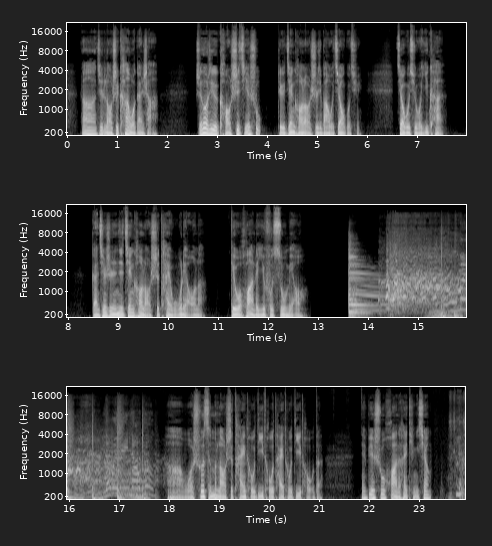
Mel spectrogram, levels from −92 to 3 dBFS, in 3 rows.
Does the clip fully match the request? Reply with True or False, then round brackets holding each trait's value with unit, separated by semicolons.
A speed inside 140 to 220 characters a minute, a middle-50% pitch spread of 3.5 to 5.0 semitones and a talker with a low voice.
True (200 characters per minute; 4.1 semitones; 90 Hz)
